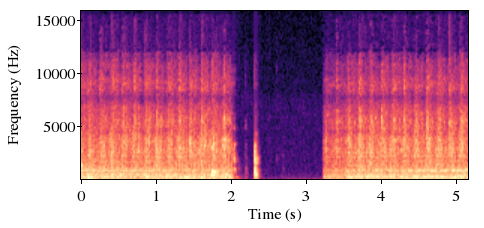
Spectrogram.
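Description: A Sketch quilting machine stitching over a quilt seam makes a steady, fast mechanical whir that stops abruptly for about a second after a click and then starts up again, close and even.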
